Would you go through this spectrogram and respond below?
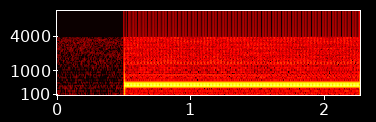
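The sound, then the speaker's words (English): A steady telephone dial tone, heard while calling back a caller whose call dropped during a live broadcast, starts abruptly after a brief silence and holds at an even, loud pitch without interruption. No one speaks. “Okay, so uh, let's get her back in here. Call her one more time.”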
